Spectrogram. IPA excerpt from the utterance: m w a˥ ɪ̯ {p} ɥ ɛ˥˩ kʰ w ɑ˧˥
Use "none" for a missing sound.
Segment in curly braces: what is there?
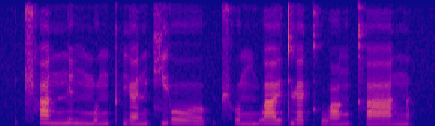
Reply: t̪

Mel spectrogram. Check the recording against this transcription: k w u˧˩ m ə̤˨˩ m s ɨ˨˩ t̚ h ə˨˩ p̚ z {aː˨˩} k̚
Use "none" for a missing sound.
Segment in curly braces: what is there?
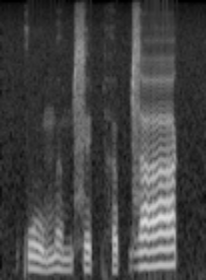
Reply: aː˦˥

